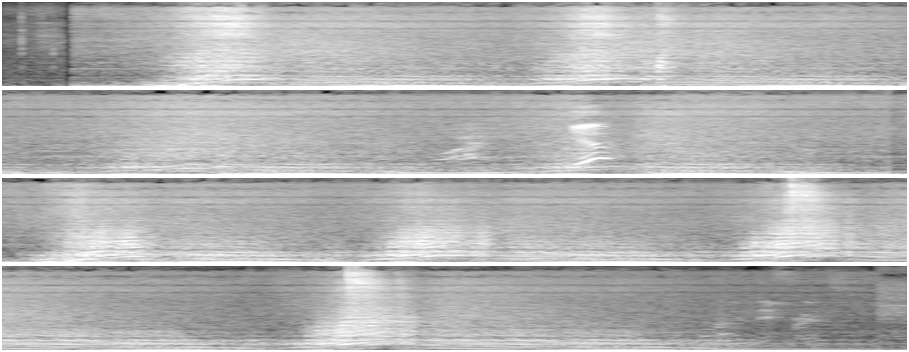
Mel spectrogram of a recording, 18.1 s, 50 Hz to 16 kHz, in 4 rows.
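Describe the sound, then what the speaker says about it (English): A Nissan Patrol Y62 with a bimodal cat-back sports exhaust revs hard repeatedly, about every two seconds, rising and falling loudly nearby, with someone briefly speaking. "revving the guts out of this Y62"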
